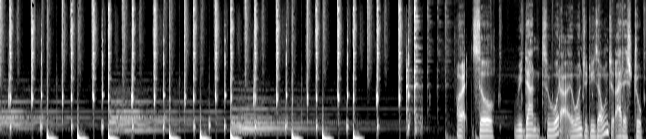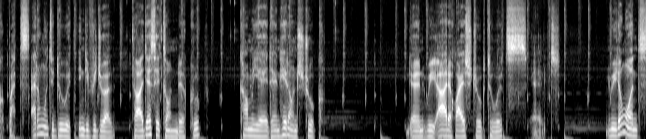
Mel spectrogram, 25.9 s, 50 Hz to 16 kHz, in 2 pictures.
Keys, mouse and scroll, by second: 2.2 ctrl+., 2.6 ctrl+t, 3.0-7.4 drag, 7.4 click, 7.7 ctrl+t, 7.8 click, 8.2 ctrl+., 8.5-9.6 drag, 9.6 scroll down 1, 10.2 scroll up 1, 15.8-22.4 drag.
